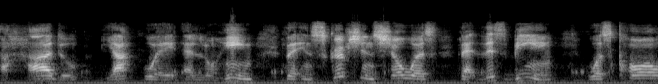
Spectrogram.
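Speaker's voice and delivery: plain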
